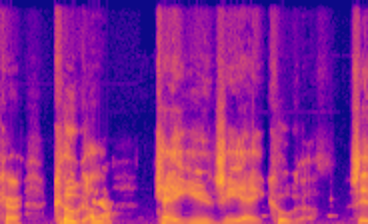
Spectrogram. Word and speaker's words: Kuga: Kuga. I know. Kuga. Kuga. See, they can't spell right over either. Cougar. No. Kuga. Kuga. Yeah. Kuga. Kuga. And it's the same thing. Just say it like a Bostoner.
